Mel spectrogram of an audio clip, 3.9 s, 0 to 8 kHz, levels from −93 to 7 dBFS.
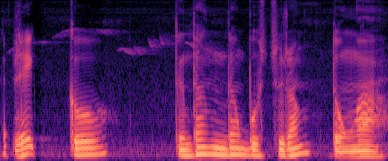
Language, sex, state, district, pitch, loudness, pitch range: Garo, male, Meghalaya, West Garo Hills, 120 Hz, -13 LUFS, 105-135 Hz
